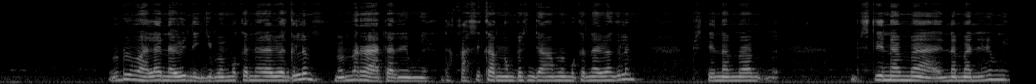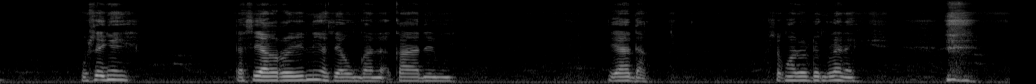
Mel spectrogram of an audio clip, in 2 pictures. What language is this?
Mali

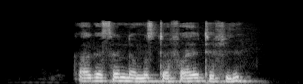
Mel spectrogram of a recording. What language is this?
Hausa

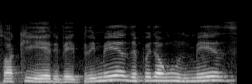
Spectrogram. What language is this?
Portuguese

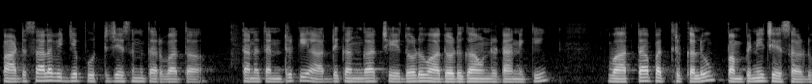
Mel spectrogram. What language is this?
Telugu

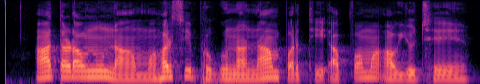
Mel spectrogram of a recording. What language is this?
Gujarati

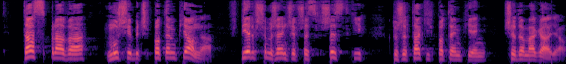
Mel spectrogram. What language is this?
Polish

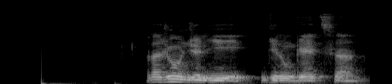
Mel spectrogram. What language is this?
Italian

